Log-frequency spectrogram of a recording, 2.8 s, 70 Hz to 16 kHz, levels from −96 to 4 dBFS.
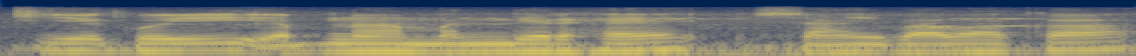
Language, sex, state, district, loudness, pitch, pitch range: Hindi, male, Bihar, Bhagalpur, -18 LUFS, 120 Hz, 110-125 Hz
